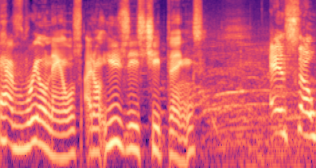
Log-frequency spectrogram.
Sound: audience exclaims

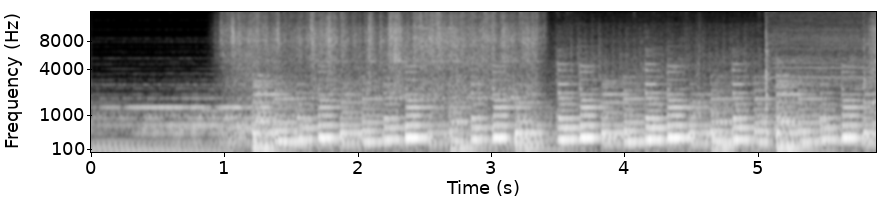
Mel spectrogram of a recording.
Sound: gentle exciting music; conveyor belt clattering; machinery whirring

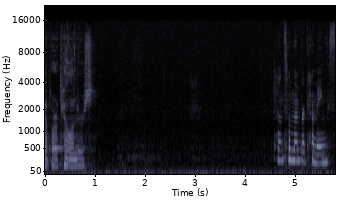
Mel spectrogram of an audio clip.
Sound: silence

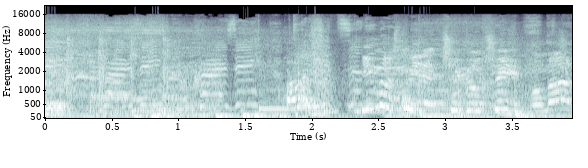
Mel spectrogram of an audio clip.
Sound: werewolf snarling

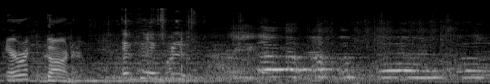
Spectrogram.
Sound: woman sobbing

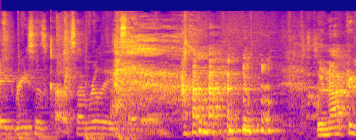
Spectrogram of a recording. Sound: laughing

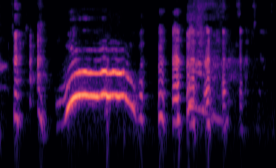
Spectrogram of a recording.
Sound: laughs

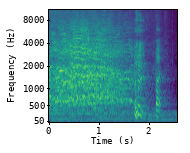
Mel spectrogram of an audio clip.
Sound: coughs

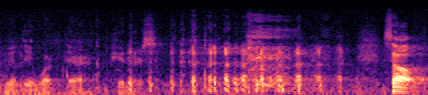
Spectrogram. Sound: laughing

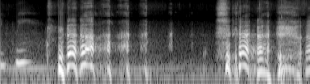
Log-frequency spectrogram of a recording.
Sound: laughing

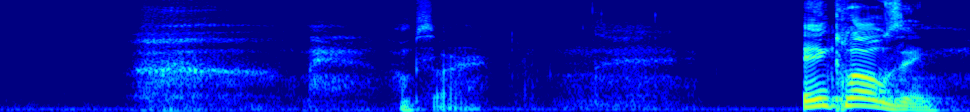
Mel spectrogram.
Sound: sighing

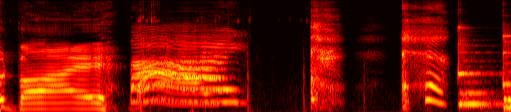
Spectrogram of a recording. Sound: both cough

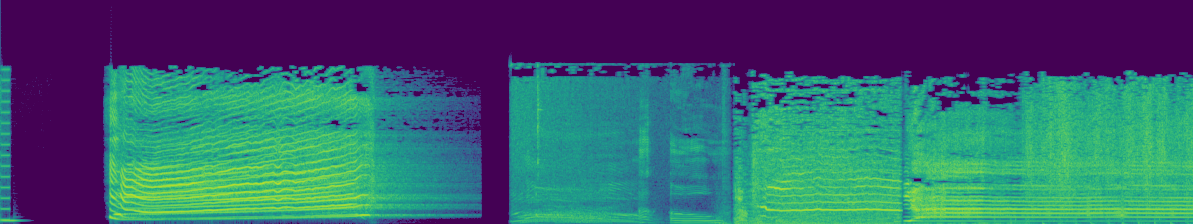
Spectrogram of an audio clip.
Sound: everyone Screams

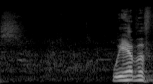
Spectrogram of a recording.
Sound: laughter

